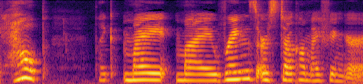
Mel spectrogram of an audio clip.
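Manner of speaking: loud, frantic, freaking-out woman's voice. Retelling a lady who ran in at work: imitating a frantic woman. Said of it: "like, frantic".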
